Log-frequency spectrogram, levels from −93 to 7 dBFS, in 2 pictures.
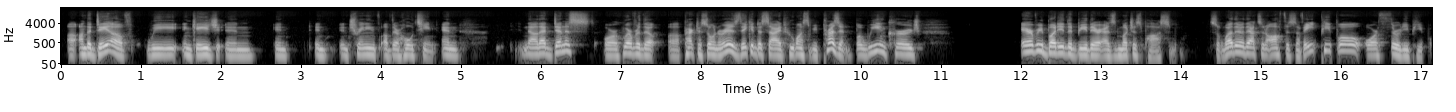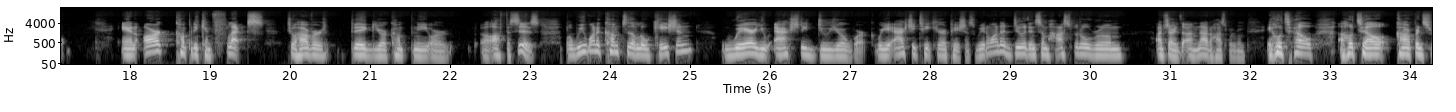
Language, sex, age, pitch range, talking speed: English, male, 20-39, 120-155 Hz, 200 wpm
